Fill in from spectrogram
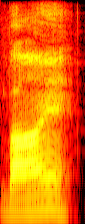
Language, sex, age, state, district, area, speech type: Hindi, male, 30-45, Rajasthan, Jaipur, urban, read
